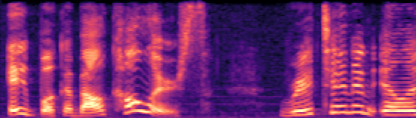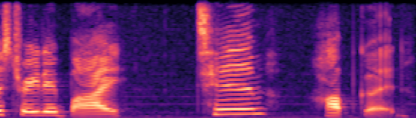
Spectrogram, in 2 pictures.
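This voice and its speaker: Woman, children's storytime host. High, very slow, lively sing-song read-aloud with pauses for little listeners. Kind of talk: expressive read-aloud of a picture book to young children.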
